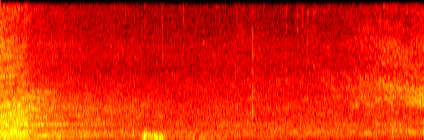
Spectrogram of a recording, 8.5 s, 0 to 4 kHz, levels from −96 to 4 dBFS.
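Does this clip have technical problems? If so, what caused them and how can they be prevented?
No, there are no technical faults in this clip of sounds. It has passed through a call path using G.711 mu-law at 64 kbps, so nothing is heard above 4 kHz, which is simply the normal narrowband limit of that codec.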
